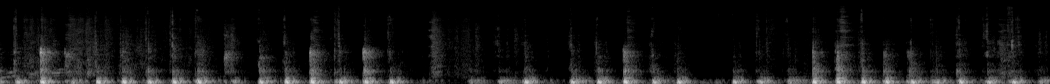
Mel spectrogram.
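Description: Wooden pestle pounding wet chilli paste in a clay mortar: dull, even thuds about four a second, broken by a pause of over a second about four seconds in.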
